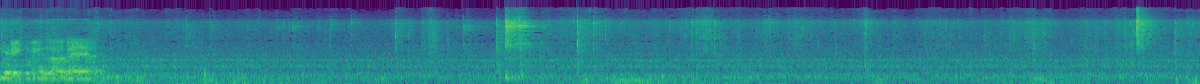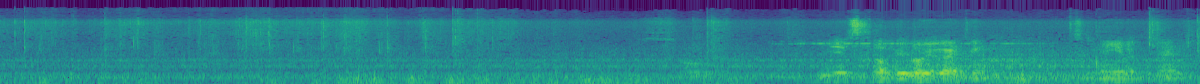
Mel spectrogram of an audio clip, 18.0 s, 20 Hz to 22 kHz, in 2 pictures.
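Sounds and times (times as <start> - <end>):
bubble wrap crinkling: 0.6 - 13.2.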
